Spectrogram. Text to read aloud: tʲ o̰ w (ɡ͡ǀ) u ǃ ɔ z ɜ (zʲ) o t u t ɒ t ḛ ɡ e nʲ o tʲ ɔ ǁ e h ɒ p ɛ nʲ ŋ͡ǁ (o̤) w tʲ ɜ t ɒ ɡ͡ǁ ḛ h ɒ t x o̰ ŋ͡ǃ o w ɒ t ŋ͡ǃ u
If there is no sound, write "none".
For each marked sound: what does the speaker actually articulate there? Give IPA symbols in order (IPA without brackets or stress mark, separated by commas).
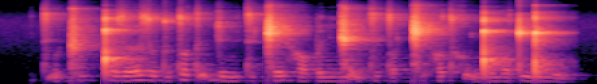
ɡ͡ǁ, z, o̰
